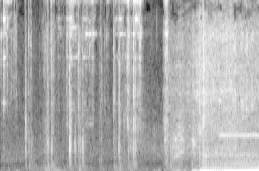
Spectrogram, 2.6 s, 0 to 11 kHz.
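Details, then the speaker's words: 1987 Honda Accord carbureted engine: after some rattling it starts right up and settles into a loud, steady low idle with no stumbling; much better, though more adjusting still expected. "Starts right up. That's better. Much better."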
